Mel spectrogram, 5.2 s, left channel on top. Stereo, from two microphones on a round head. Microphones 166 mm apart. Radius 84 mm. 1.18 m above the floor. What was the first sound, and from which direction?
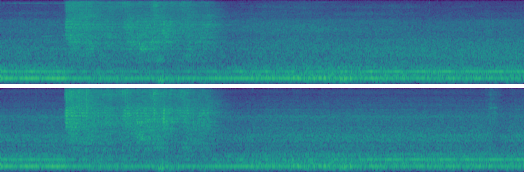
Crumpling, 40° right (ahead or behind).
